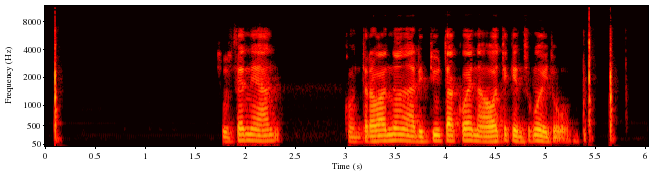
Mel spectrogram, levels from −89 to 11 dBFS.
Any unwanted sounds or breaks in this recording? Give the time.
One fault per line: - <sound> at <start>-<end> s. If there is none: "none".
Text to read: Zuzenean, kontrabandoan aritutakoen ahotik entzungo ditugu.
none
